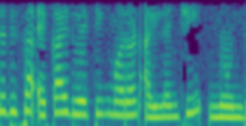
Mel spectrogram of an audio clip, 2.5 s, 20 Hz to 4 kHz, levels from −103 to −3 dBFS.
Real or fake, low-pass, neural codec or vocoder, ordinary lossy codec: real; 3.6 kHz; none; none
